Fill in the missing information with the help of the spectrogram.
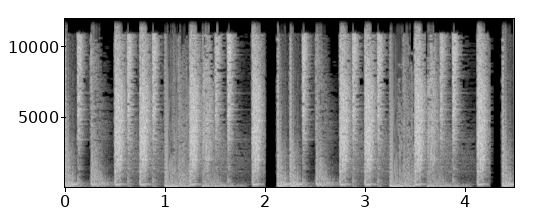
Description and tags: Bruem sink1(dance)B
Another version of my break loop.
